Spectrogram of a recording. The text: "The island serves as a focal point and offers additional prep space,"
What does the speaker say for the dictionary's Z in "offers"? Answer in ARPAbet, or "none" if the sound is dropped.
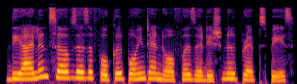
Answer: Z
